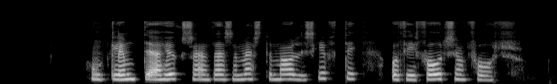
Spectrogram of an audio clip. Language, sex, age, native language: Icelandic, female, 20-29, Icelandic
